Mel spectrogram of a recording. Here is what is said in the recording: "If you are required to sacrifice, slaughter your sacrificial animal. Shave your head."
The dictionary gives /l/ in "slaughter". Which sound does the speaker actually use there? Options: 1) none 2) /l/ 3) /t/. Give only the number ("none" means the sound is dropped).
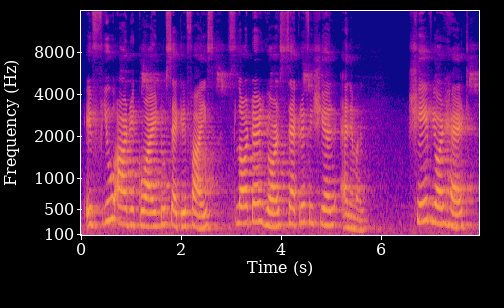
2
